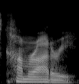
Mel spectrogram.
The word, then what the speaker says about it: camaraderie: consistent okay number six camaraderie camaraderie camaraderie i have to train myself to say it correctly because i would want to take out one syllable camaraderie is mutual trust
